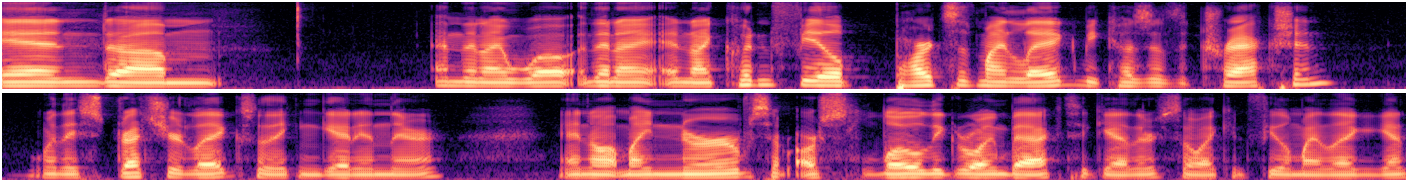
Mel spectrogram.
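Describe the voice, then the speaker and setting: A man with a Canadian accent speaks in a plain, everyday voice at medium pitch and moderate pace. The sound is dry and close with no echo, and his pitch variation is ordinary. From Canada. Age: 40s. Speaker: comedian and podcast co-host. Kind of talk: casual chat. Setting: remote call.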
